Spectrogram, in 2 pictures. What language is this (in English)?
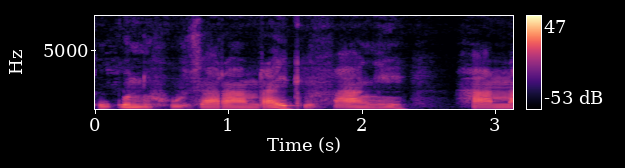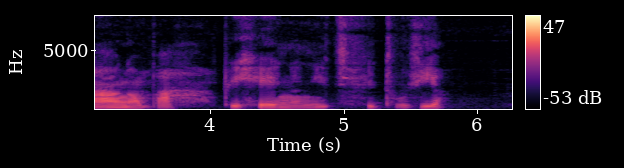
Masikoro Malagasy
